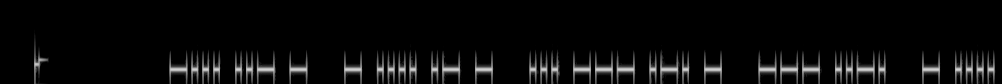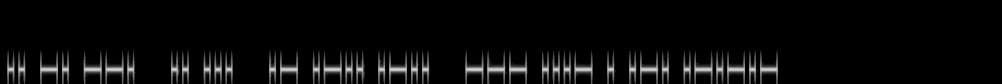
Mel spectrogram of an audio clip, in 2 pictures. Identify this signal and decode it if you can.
Morse code, heard as a keyed tone, about 22 wpm, 700 Hz. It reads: BUT THAT SORT OF THING IS ALL OVER.
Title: Sentences from Top 1300 Words 22wpm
